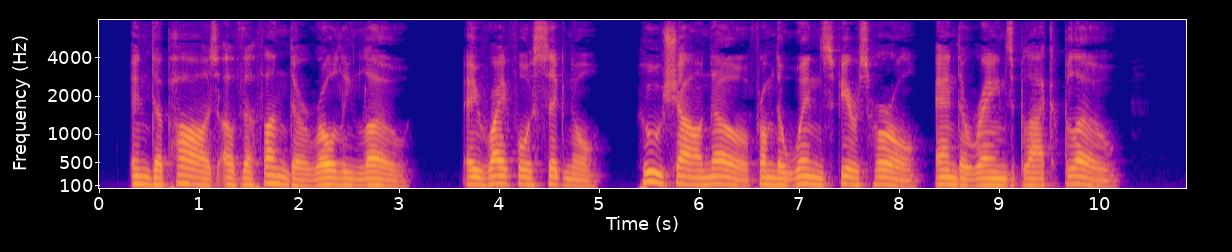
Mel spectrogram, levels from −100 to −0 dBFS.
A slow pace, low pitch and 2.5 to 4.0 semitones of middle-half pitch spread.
Yes: slow, 130 wpm; low, 120 Hz; average, 2.9 semitones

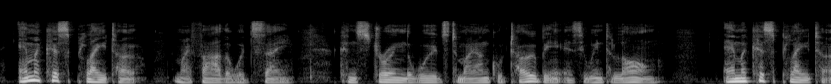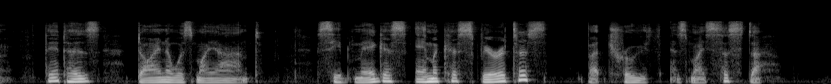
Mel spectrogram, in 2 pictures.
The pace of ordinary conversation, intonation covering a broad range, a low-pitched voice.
No: slow, 115 wpm; wide, 6.3 semitones; low, 100 Hz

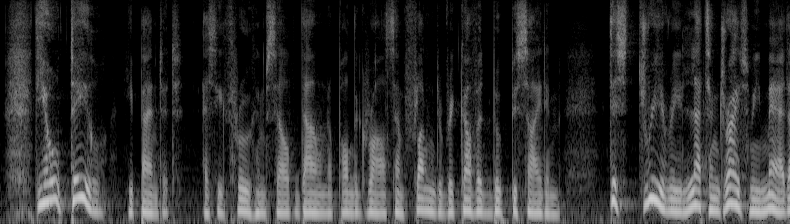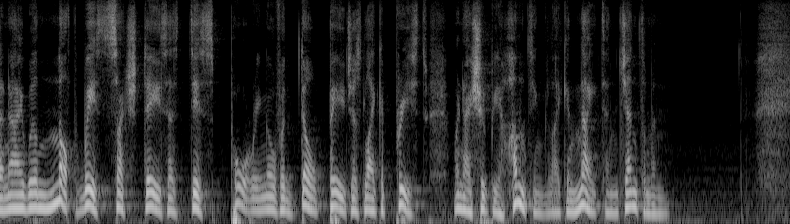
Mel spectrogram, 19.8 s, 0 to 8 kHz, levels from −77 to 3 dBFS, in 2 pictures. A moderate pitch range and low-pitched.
No: wide, 7.2 semitones; low, 115 Hz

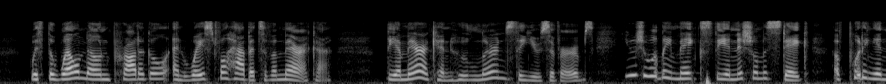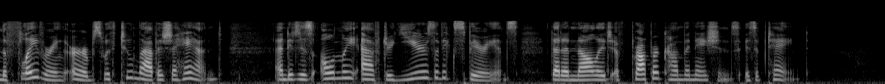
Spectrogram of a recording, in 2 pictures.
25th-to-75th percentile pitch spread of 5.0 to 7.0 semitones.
No: average, 4.1 semitones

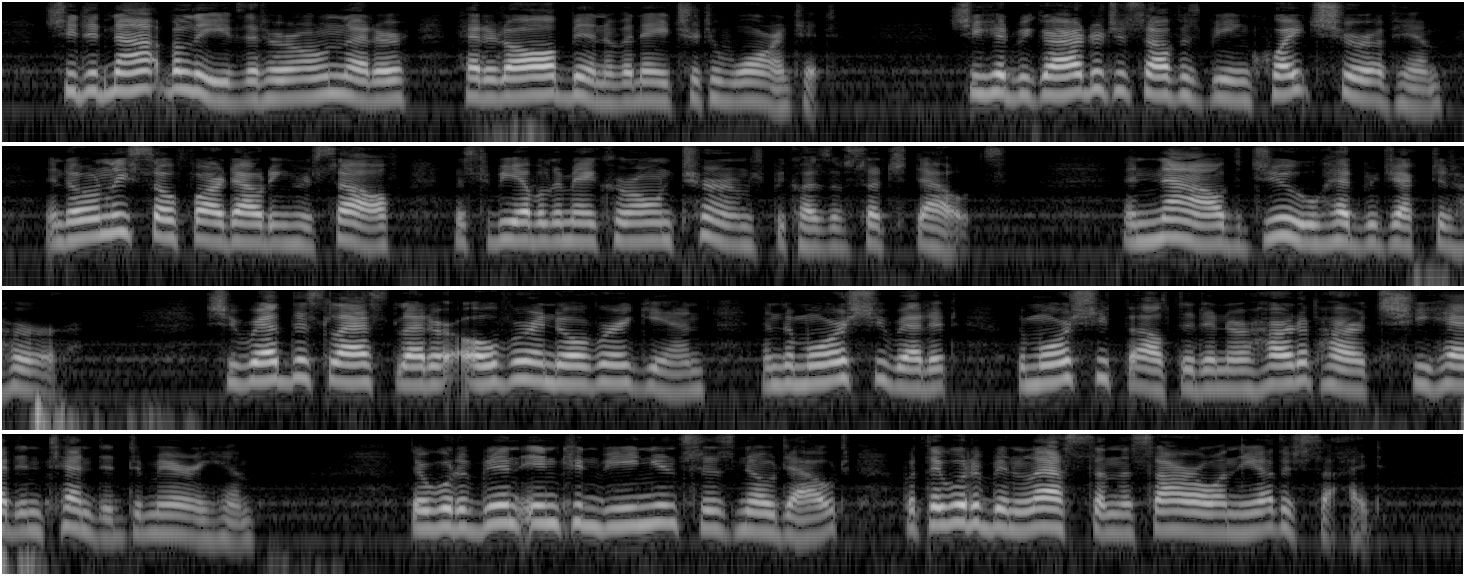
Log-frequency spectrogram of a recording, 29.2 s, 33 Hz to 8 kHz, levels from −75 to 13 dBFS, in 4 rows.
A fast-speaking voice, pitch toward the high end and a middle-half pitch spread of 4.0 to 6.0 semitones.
No: fast, 215 wpm; high, 200 Hz; average, 3.6 semitones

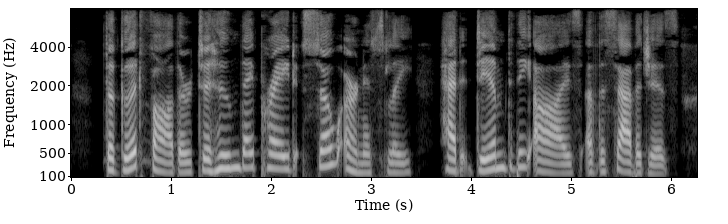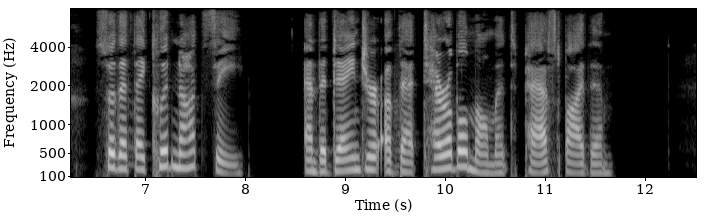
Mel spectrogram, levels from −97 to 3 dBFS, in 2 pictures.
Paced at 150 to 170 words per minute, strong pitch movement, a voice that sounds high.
Yes: average, 155 wpm; wide, 6.0 semitones; high, 195 Hz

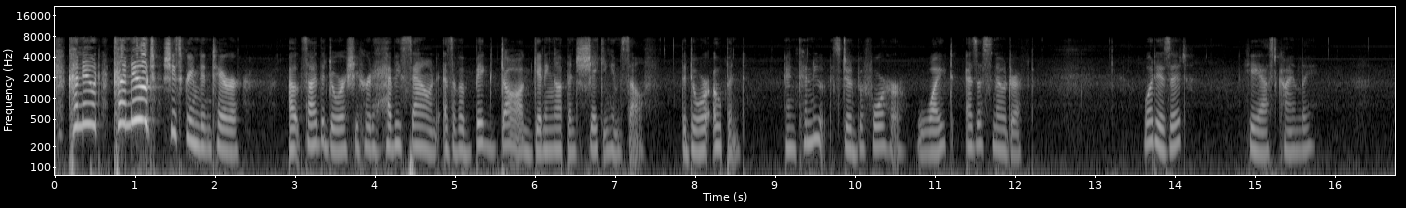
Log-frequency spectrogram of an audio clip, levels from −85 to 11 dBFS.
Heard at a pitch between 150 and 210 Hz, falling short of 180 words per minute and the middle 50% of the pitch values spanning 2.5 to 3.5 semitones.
Yes: high, 190 Hz; average, 155 wpm; average, 3.2 semitones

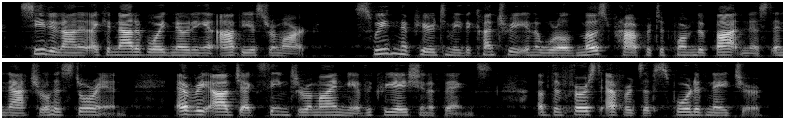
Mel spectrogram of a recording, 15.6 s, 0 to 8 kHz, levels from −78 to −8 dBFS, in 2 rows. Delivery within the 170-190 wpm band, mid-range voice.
Yes: average, 180 wpm; medium, 155 Hz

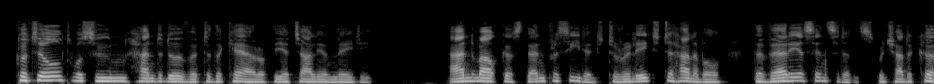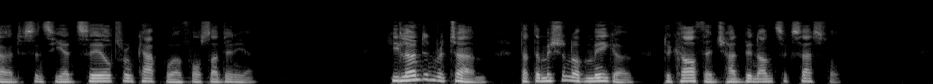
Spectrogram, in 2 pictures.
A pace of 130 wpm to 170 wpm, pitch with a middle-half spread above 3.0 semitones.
Yes: average, 155 wpm; average, 4.8 semitones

